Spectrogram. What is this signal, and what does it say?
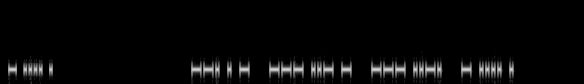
Morse code, heard as a keyed tone, about 51 wpm, 700 Hz. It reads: THE GET OUT OF THE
